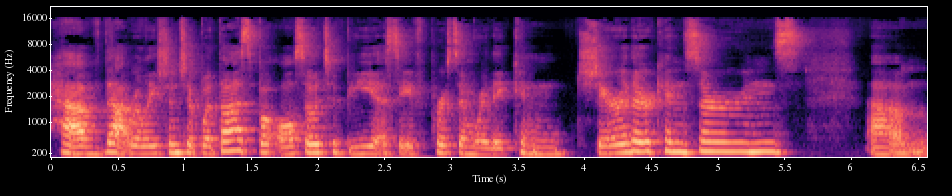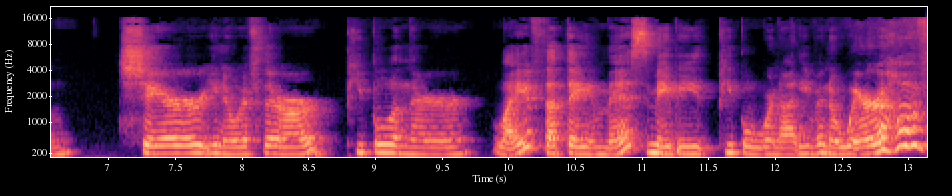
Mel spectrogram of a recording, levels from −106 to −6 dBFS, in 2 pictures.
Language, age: English, 20-39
